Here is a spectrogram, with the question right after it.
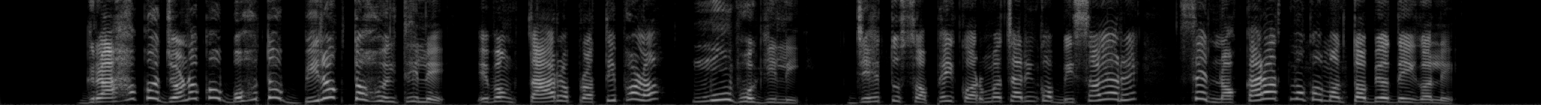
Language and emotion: Odia, angry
